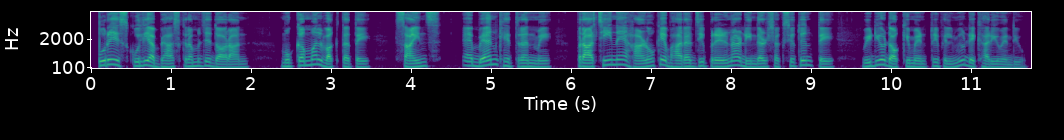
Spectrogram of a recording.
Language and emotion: Sindhi, neutral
